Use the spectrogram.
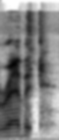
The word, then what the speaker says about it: rabbet: It's spelled R-A-B-B-E-T. Yeah, if those worked, then that's how you would put the rabbit in the frame.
